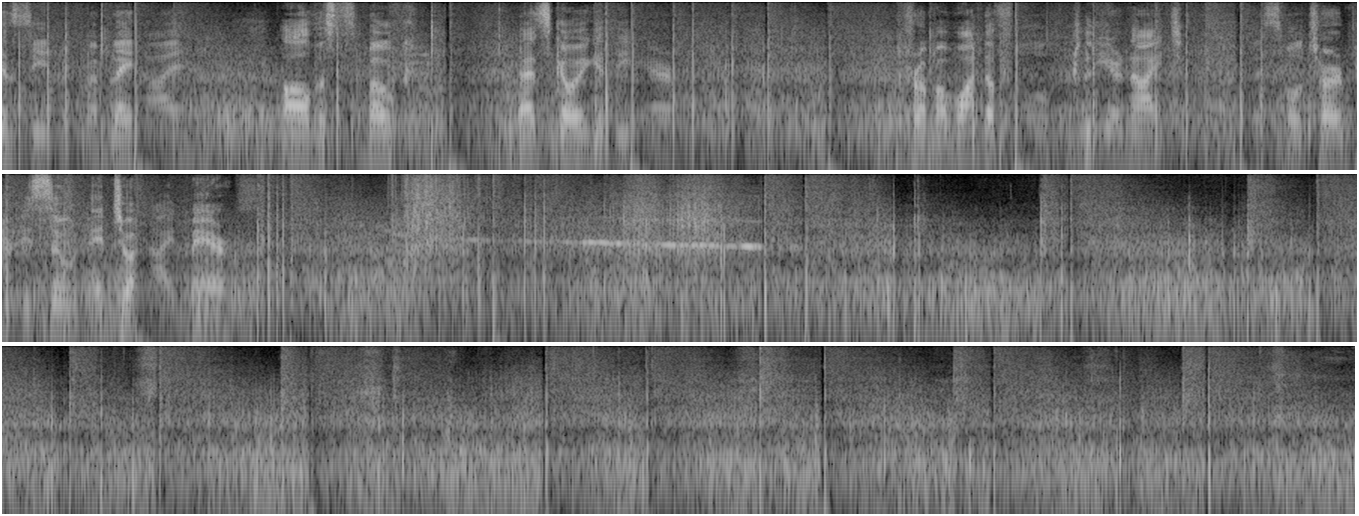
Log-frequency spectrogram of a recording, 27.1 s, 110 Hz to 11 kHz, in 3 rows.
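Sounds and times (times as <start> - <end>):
fireworks crackling and banging: 0.0 - 27.0
firework whistle: 11.6 - 15.0.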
